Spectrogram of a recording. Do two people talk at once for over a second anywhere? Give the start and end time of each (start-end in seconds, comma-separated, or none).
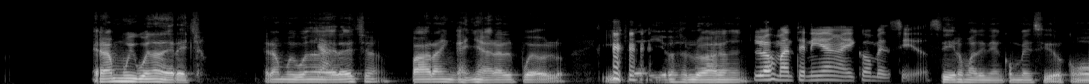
none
